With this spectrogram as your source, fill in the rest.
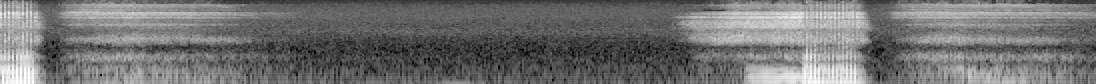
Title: Where’s my dog parents at? 😂😴🩵 #sleepyboy #naptime #pitbulllove #snoring🐾🩵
